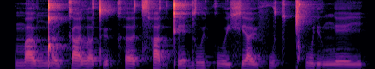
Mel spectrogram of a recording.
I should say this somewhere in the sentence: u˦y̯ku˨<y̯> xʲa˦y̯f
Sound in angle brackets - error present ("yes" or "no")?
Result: no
